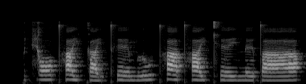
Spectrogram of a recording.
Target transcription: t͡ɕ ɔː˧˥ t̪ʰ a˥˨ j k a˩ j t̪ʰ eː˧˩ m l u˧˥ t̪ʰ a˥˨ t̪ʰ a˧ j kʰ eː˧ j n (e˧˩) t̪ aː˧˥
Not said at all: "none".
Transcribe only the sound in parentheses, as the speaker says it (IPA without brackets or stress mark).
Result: e˧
